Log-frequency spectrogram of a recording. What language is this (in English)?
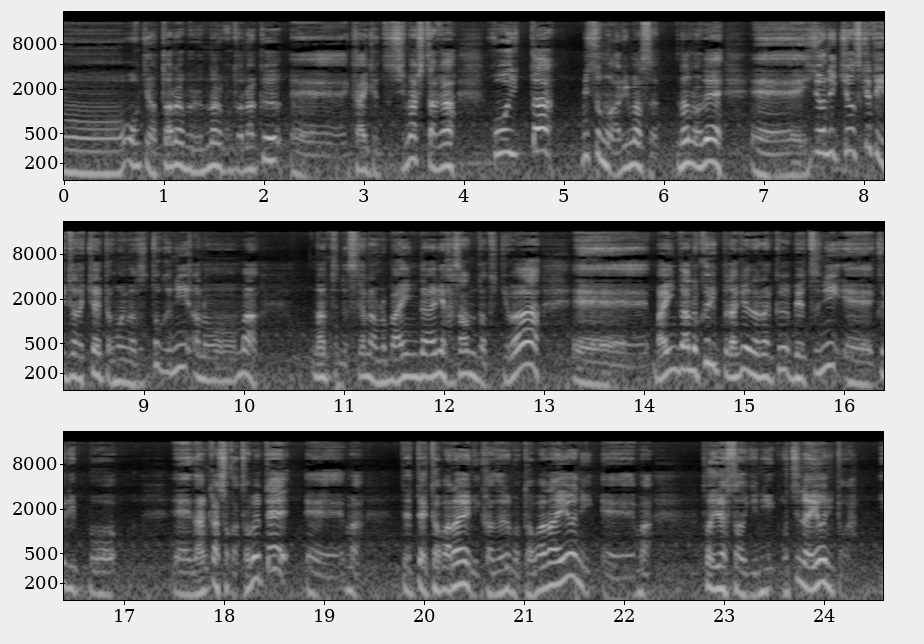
Japanese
